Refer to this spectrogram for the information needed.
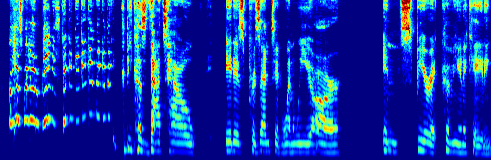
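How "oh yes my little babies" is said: put-on very high-pitched cooing baby talk. Demonstrating the voice used when talking to them in spirit, real high-pitched. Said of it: "I have a real high pitched".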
